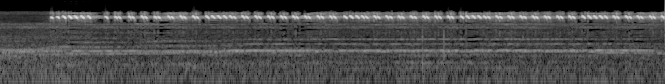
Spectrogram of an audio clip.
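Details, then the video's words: Cricket, called jangkrik upo, starting to call after a brief quiet opening: a high, shrill chirping of rapid pulse bursts, roughly four bursts a second, steady and loud, with a faint low hum beneath. "Jangkrik upo"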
